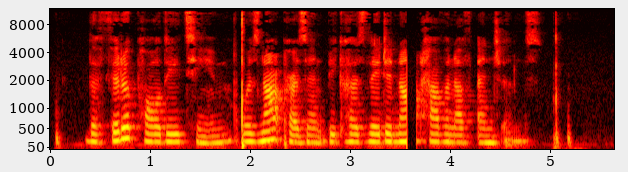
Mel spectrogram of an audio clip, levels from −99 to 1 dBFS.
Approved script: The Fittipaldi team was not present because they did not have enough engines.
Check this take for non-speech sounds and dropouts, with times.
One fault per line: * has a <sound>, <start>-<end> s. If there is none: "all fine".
* has a dropout, 3.6-3.7 s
